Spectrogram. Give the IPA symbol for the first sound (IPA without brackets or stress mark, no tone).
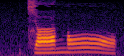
t͡ɕ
